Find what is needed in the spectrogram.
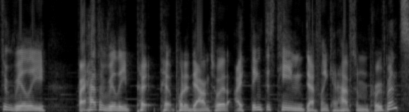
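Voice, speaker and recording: Music plays behind a man talking at a very fast pace with lively intonation. His fairly high voice sounds dry and close, with no echo. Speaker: gaming YouTuber. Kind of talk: casual commentary. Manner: halting, many repeated words; stutters.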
